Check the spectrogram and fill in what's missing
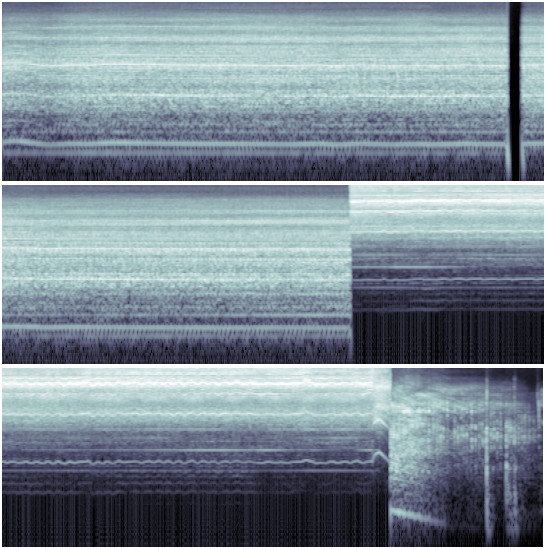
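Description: An electric power polisher running at moderate speed on fresh, still-soft lacquer to remove runs, with a loud steady whine and hum, a brief cut-out near the start, a shift in tone midway and a spin-down at the end.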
